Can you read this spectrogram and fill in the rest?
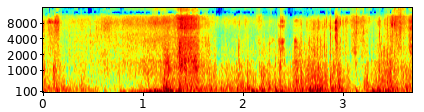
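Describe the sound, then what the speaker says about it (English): Strong, cold wind buffets the microphone on the summit of Mt James in Glacier National Park, a continuous rough rumble with gusts swelling and easing, and no one speaking. "Very, very, very windy."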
